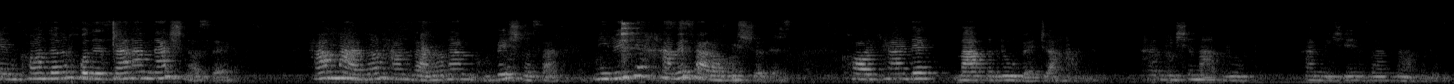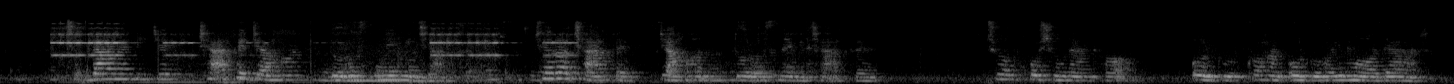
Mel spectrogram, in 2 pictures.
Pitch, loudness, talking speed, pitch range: 210 Hz, -36 LUFS, 85 wpm, 185-260 Hz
